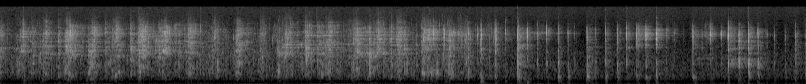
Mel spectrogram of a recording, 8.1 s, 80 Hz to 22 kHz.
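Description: Fingertips and short nails rapidly tap and squeeze the thin walls of a hollow, mostly empty, clear PET plastic water bottle of about 1.5 L with a red cap, held in hands over a patterned cloth. A dense stream of dry, bright plastic clicks and crinkly crackles with almost no low end, each tap dying away instantly. Toward the end the taps become sharper and more spaced out.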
